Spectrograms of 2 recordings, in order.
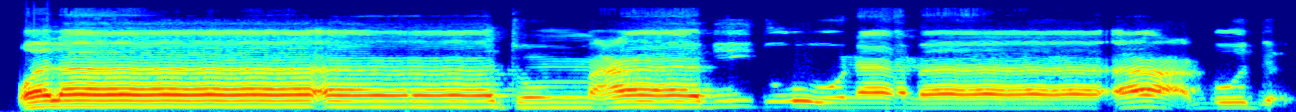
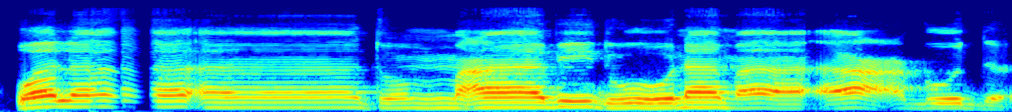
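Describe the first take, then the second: First: Every long vowel is held longer, four counts. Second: Every long vowel is held briefly, two counts. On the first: "kalau empat harokat semua harus sama" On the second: "Itu kalau dua harokat semua"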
